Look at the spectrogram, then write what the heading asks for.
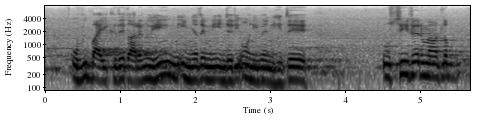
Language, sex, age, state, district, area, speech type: Dogri, male, 18-30, Jammu and Kashmir, Jammu, urban, spontaneous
